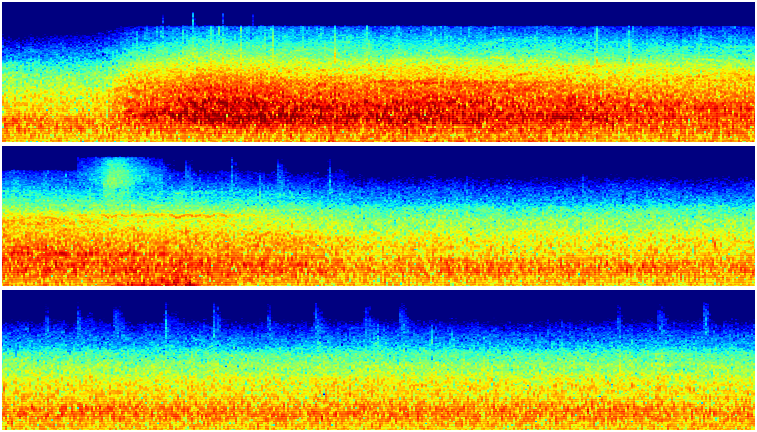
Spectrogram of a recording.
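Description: A large stadium crowd roars loudly, then settles to a steady murmur.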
